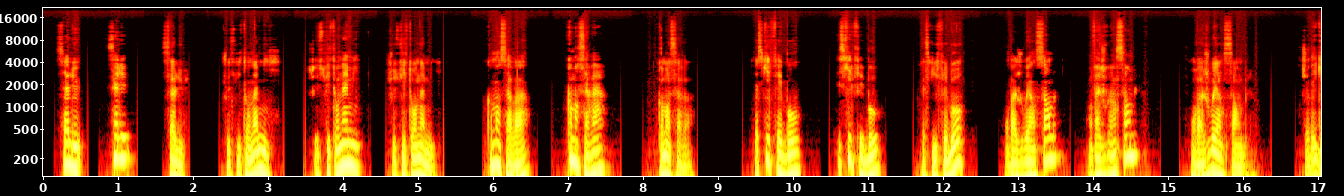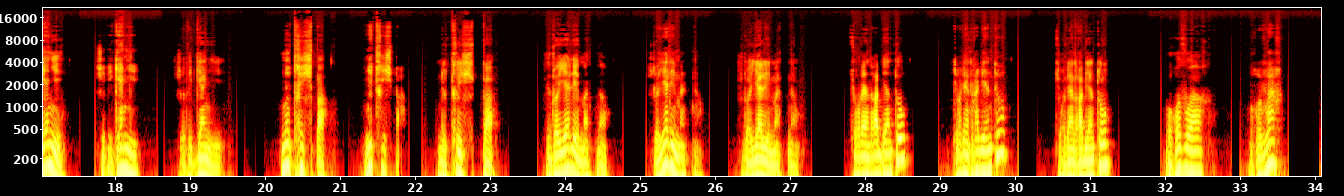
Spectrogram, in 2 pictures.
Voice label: fr man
